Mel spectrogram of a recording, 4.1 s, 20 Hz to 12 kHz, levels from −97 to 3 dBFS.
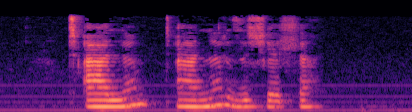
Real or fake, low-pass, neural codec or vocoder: real; 7.2 kHz; none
